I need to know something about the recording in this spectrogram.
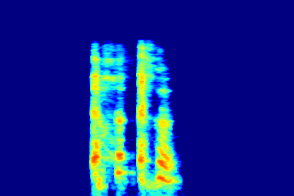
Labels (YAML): expert_labels:
- quality: good
  cough_type: dry
  dyspnea: false
  wheezing: false
  stridor: false
  choking: false
  congestion: false
  nothing: true
  diagnosis: upper respiratory tract infection
  severity: unknown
